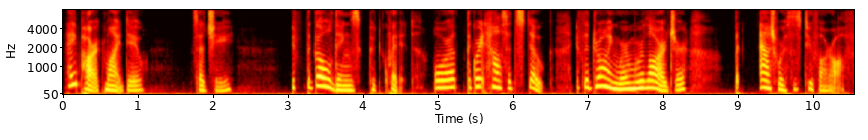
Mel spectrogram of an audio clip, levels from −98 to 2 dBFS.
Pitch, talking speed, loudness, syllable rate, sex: 215 Hz, 165 wpm, -19 LUFS, 5.0 syllables/s, female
